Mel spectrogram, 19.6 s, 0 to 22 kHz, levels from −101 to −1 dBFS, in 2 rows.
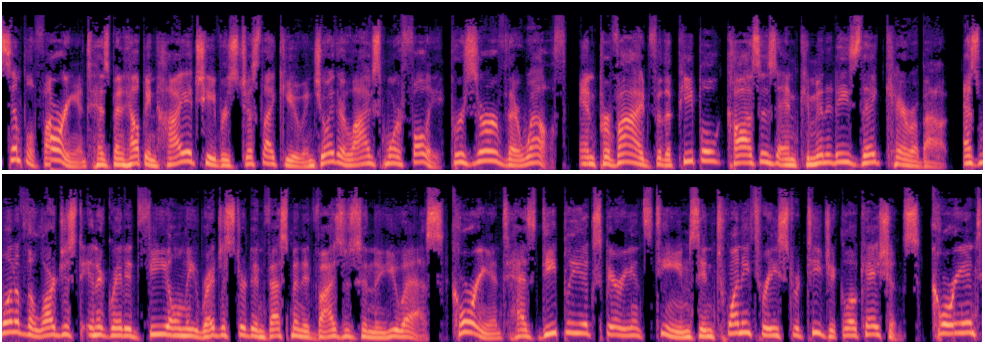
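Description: In this speech clip, just after the start, the audio jumps forward abruptly between 0.49 and 0.51 s. Roughly a second of speech vanishes, and the two sides are butted together with no silence or fill in between. This is a skip ahead. A stretch of audio was discarded, either lost in transit or thrown out by an overflowing jitter buffer while later audio was already queued, so playback leapt to the newer material. From 0.61 s to 4.3 s, ending just before "preserve their wealth and", the speech runs noticeably hurried, about 7% fast, with its pitch unchanged. This is jitter buffer speed-up. After the jump, the receiver was still holding more audio than it wanted. It trimmed many tiny pitch-period-length slices in succession, shedding around a third of a second overall to bring the delay back down.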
